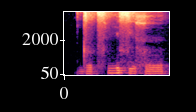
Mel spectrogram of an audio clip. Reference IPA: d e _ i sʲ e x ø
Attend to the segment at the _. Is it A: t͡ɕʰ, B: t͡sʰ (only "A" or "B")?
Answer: B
